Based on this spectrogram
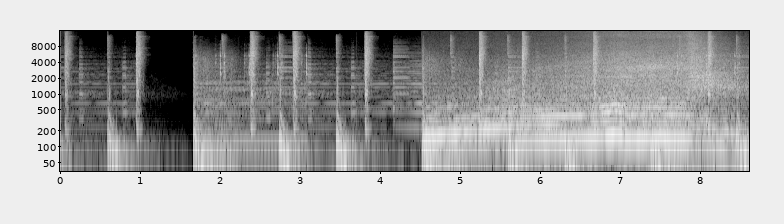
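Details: A turbocharged S2000 on the dyno under boost gives a smooth, rising engine note that pulls cleanly through the revs without stutter, music over it. The ignition misfire is cured by checking plug gap and fitting higher-heat-range spark plugs.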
